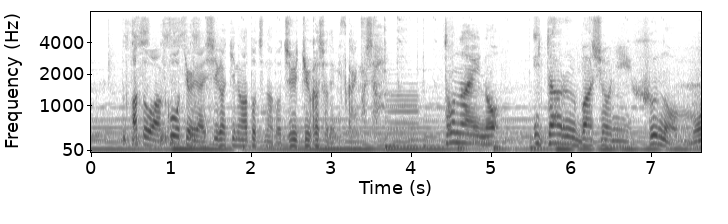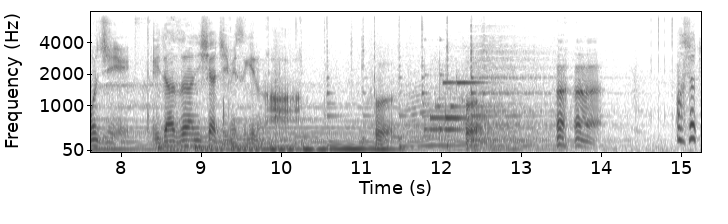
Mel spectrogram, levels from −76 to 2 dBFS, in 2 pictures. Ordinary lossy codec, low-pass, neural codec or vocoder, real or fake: none; 7.2 kHz; none; real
